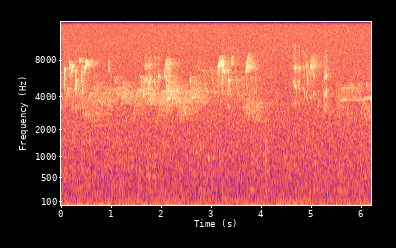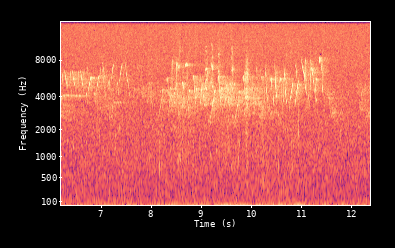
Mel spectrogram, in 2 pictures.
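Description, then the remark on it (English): A bird sings rapid, bubbling, high-pitched phrases that imitate a house wren's song, repeating in bursts with short pauses over a steady low background rumble. “Seems to be mimicking house wren.”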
